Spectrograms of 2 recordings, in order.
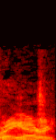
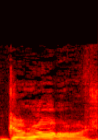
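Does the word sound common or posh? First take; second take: common; posh. First: The word is said in a plain, everyday way. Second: The word is said in a refined, upper-class way. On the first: The speaker is one of the ordinary people. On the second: The speaker is not one of the ordinary people. "rather than"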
